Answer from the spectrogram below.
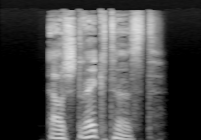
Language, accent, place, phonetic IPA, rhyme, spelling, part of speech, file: German, Germany, Berlin, [ɛɐ̯ˈʃtʁɛktəst], -ɛktəst, erstrecktest, verb, De-erstrecktest.ogg
- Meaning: inflection of erstrecken: 1. second-person singular preterite 2. second-person singular subjunctive II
